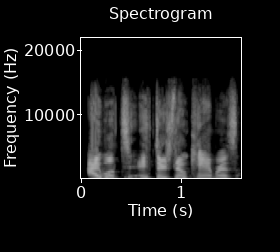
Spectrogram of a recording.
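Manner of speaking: ordinary delivery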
